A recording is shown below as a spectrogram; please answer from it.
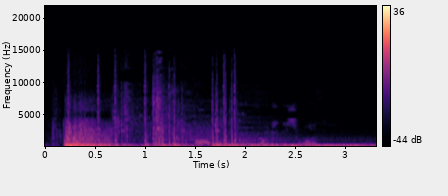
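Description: Sustained automatic gunfire from a deployed sentry gun in the mobile shooter Call of Duty Mobile, a dense loud rattle of rapid bursts running the whole way with game voice callouts over it.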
